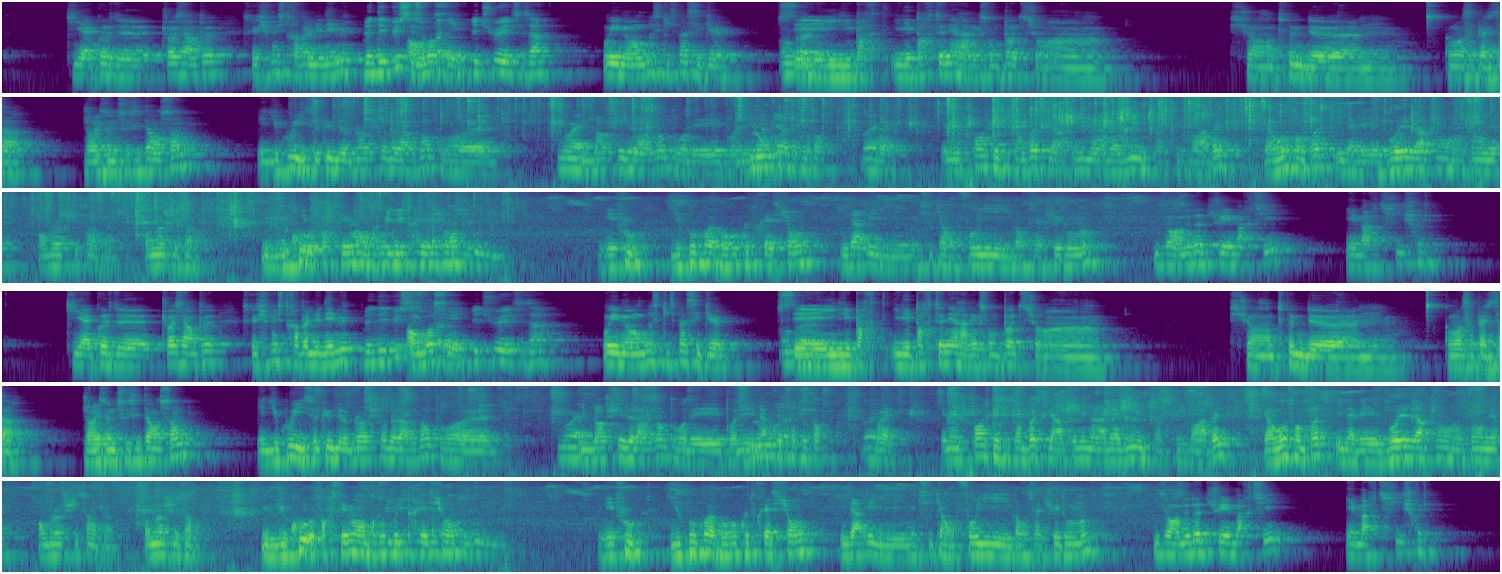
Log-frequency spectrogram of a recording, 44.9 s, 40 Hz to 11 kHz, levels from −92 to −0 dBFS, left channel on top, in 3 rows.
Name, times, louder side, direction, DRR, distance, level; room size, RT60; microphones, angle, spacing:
voice 1, 0.6-2.1 2.4-3.5 4.0-4.6 6.0-7.2 7.8-11.0 12.3-14.0 14.4-15.1 15.8-16.9 17.5-19.9 20.7-23.2 23.7-23.9 24.4-27.2 27.6-30.0 30.3-31.1 31.4-31.9 32.6-34.7 35.9-38.0 38.3-41.2 41.5-42.7 43.4-44.2, right 3 dB, 35° right, 6 dB, 0.3 m, -28 dB
voice 2, 3.6-5.5 7.8-8.2 20.5-20.9 22.4-23.1 23.6-23.8 32.7-33.1 33.8-35.0, left 3 dB, 30° left, 5 dB, 0.5 m, -31 dB
sound 1, 17.8-35.2, left 6 dB, 70° left, 0.8 m, -32 dB
sound 2, 26.1-41.8, right 3 dB, 70° right, 1.1 m, -43 dB
5.7 x 3.8 x 2.4 m, 0.74 s
head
